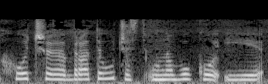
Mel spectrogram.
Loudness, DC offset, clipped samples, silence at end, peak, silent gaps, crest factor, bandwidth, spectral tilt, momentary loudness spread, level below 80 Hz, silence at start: -13 LUFS; under 0.1%; under 0.1%; 0 s; 0 dBFS; none; 12 dB; 8.8 kHz; -5 dB/octave; 4 LU; -34 dBFS; 0 s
